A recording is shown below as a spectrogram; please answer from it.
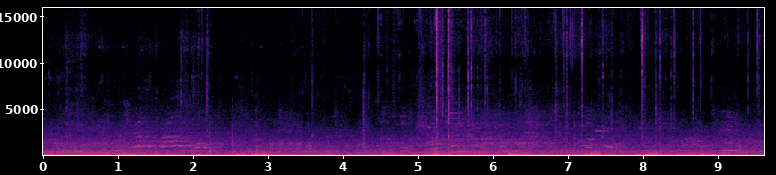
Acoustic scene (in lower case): residential area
